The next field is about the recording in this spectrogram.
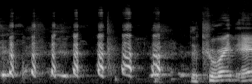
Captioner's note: laughter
